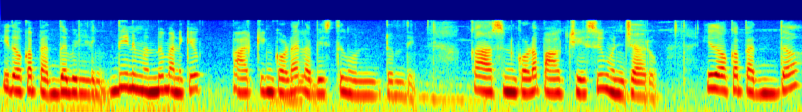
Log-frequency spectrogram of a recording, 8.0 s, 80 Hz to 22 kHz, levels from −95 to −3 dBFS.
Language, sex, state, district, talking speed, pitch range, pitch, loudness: Telugu, female, Andhra Pradesh, Visakhapatnam, 140 wpm, 205-240 Hz, 220 Hz, -15 LUFS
